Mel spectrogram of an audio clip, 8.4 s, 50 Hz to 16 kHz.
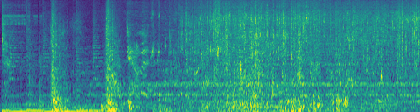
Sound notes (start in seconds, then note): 0.2 mysterious suspenseful music; 2.0 door slamming; 3.2 The Mind Flayer bubbling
